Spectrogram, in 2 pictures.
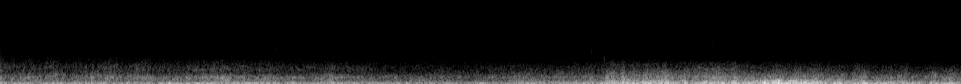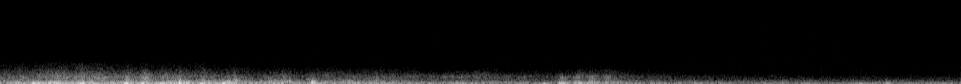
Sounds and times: heavy thunder 0:00.0 - 0:13.9
rain 0:00.0 - 0:19.2

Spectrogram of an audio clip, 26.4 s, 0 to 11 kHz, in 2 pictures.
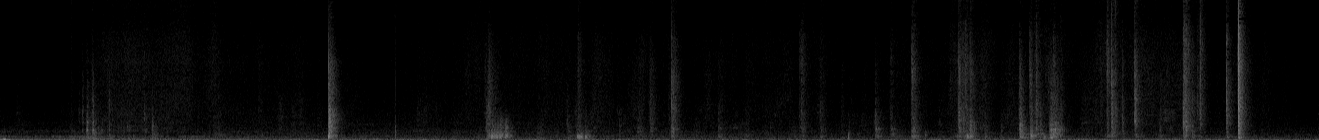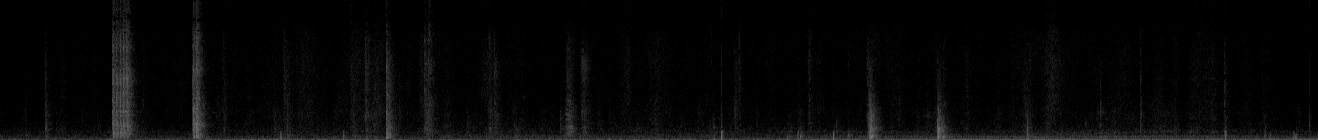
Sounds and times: Creaky Woody Floor 0:14.3 - 0:15.3

